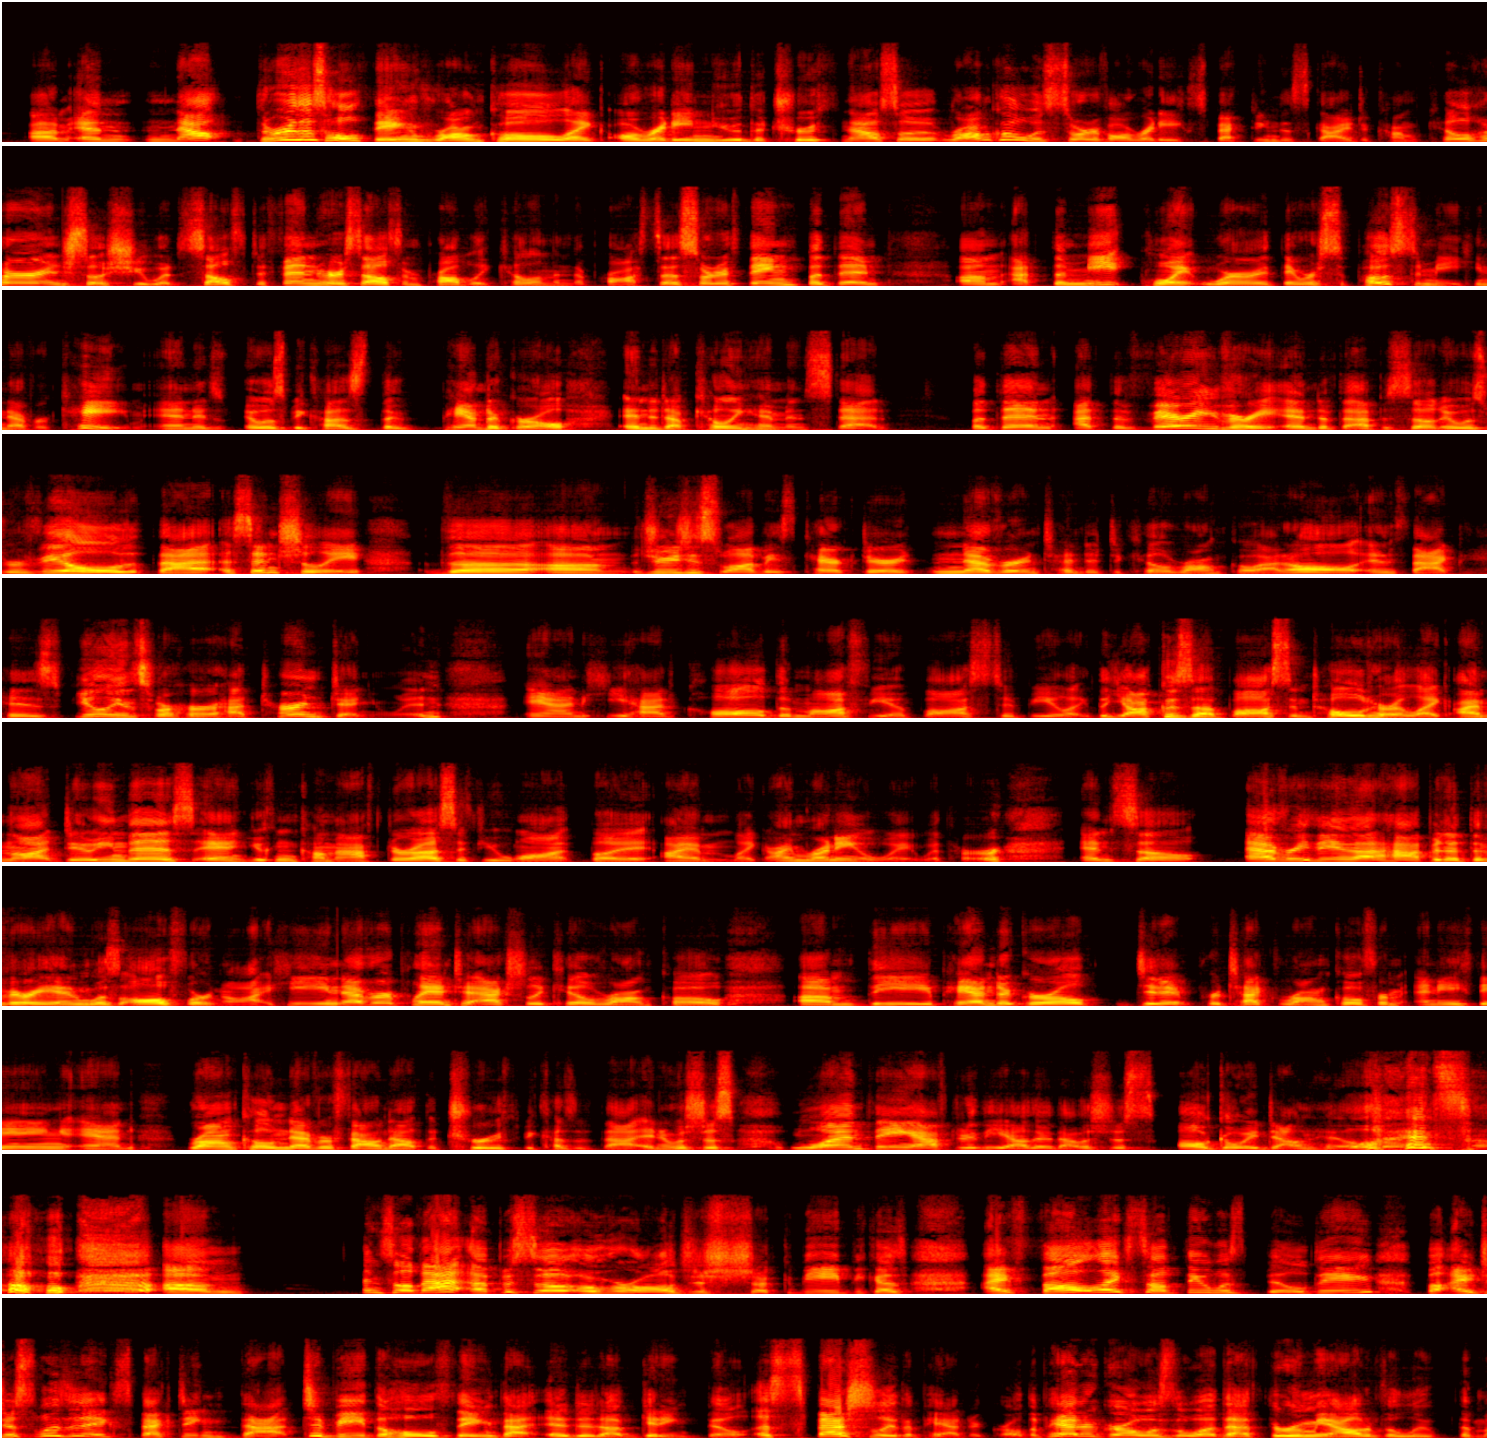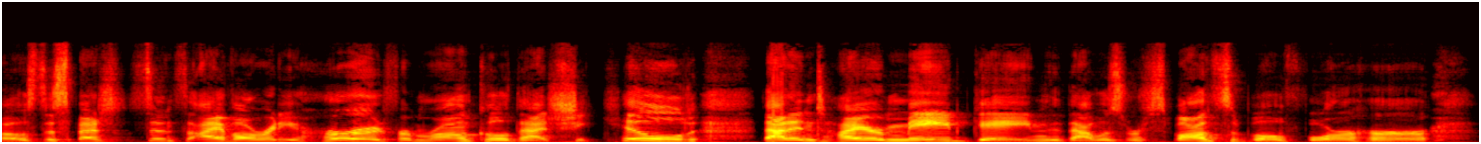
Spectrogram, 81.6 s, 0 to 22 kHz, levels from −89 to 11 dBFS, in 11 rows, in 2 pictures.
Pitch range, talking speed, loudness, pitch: 195-255 Hz, 200 wpm, -22 LUFS, 215 Hz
